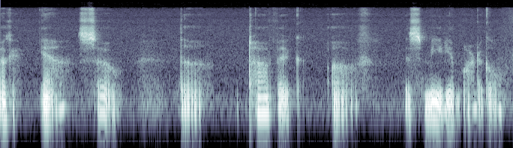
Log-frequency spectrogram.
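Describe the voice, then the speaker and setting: Whispering fills the clip at a very slow pace. Long, frequent pauses break it up. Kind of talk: ASMR whisper ramble. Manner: whispered; rambling, hesitant.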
